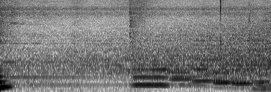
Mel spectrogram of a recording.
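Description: Soft background music with a few quiet held notes, very faint in the first second and a little louder from about a second in.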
